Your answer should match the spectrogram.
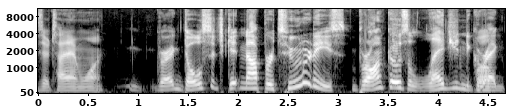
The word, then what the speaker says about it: Dulcich: Greg Dolch. Wait, what? Dulcich? Yeah, why did I say it like that? Dolch.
